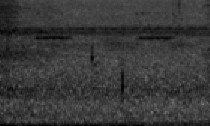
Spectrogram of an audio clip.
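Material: Nothing is struck.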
